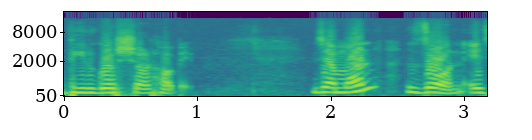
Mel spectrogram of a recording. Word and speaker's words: Sohn: যেমন জোন, এই যে SOHN জোন, এখানে কিন্তু এইচ এর উচ্চারণটা হয় নাই, এখানে ও এর উচ্চারণটা হইছে।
